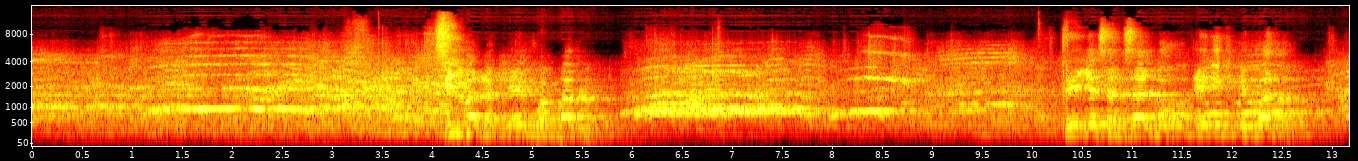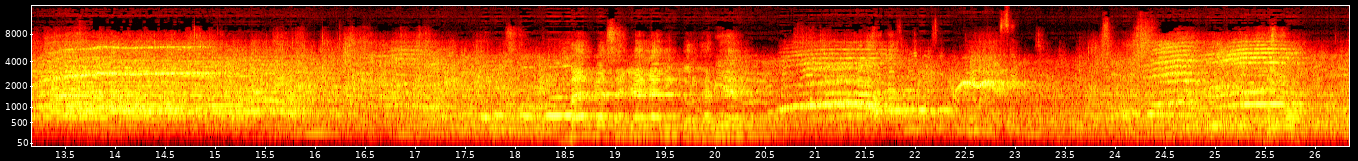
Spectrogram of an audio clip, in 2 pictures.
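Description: A man speaks through a loudspeaker in a large echoing hall, announcing with animation.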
